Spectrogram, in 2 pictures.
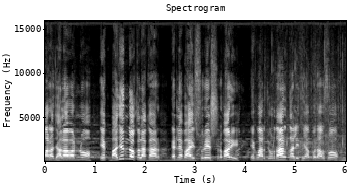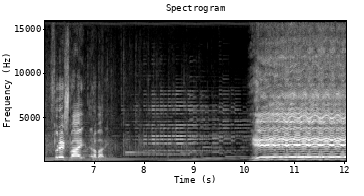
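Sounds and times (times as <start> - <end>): harmonium playing softly: 0.0 - 11.8.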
